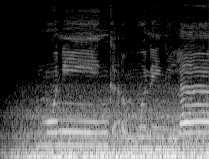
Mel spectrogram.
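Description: Steady low rumble of a car's engine and road noise heard from inside the cabin while driving, with a woman's voice in two short phrases.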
